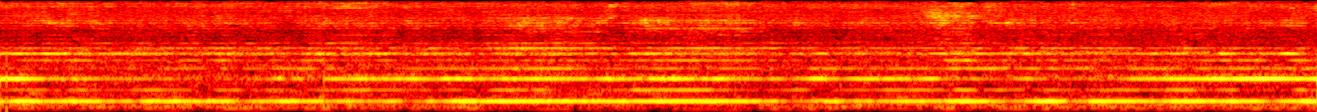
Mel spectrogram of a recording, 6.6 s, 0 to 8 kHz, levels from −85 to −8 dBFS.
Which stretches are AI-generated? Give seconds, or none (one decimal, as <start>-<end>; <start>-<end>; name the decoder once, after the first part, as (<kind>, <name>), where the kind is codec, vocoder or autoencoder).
none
